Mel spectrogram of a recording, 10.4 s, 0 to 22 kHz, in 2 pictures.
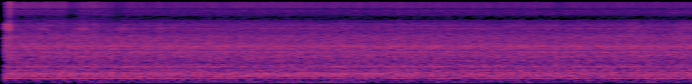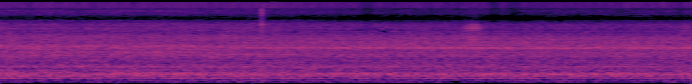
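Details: XFX AMD Radeon RX 6700 XT graphics card: steady electrical hum with a few faint whining tones and no knocking; unexplained noise.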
